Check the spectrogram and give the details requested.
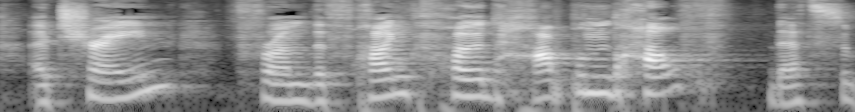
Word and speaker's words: Hauptbahnhof: And our time was getting close because we had to take a train from the Frankfurt Hauptbahnhof.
